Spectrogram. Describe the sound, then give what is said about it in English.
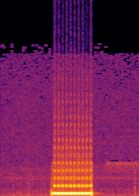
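A telephone rings once over speakerphone while a work voicemail line is being called. The ring is a single short, buzzy tone with a fast pulsing flutter. It is fairly loud and stops abruptly. “All right, so let me just call my work voicemail. Call audio mail. Calling audio mail.”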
